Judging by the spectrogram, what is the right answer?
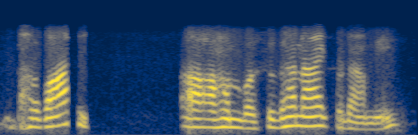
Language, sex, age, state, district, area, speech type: Sanskrit, female, 45-60, Karnataka, Dakshina Kannada, urban, conversation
